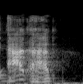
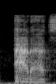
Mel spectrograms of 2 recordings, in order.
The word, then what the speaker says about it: AT-AT: He said, and I quote, "I say AT-AT for Imperial Walkers. Chicken Walker, that's A-T-S-T. Hope that's helpful," from Phil Tippett. So, Yancey, will you now accept the fact that the Imperial Walkers are pronounced AT-ATs, since it came right from Phil Tippett himself?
